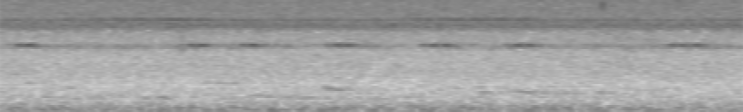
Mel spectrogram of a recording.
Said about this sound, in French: donc voilà, des orthoptères, bah pour ce que c'est des cons, hein, on va pas des cigales, des cons, des trucs genre.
